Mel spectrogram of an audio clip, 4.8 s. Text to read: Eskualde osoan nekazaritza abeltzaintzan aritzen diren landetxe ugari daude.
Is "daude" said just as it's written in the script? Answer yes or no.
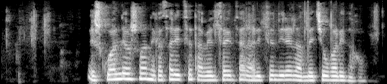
no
